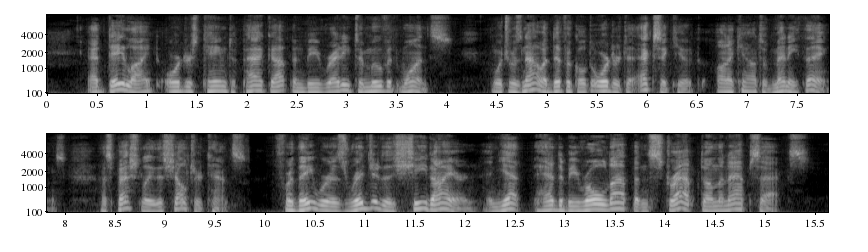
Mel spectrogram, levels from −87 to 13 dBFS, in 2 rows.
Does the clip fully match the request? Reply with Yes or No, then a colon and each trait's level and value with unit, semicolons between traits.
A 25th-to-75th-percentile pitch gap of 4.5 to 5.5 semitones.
No: average, 3.9 semitones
